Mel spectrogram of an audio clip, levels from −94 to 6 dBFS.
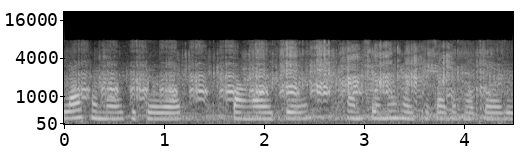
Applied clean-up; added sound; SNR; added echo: none; Gull, seagull; 0 dB; none.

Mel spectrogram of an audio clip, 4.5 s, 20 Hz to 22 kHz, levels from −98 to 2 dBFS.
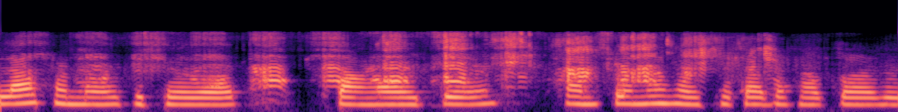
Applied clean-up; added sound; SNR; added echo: neural mask model Resemble Enhance denoiser.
